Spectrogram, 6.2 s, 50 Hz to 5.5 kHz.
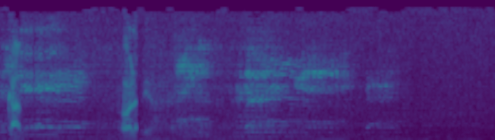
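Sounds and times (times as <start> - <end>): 
sheep bleating: 0.0 - 1.2, 2.1 - 5.1
speech: 0.1 - 0.5, 1.5 - 2.4.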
